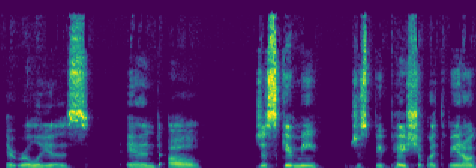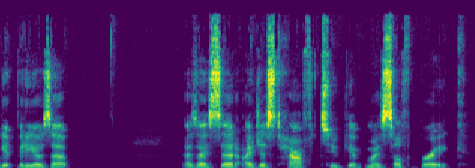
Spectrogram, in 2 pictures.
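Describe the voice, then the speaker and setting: A woman with a notably low voice talks straight to her viewers in a personal vlog. She is earnest and soft-spoken, her sinuses sound stuffy, and tears sit close behind her words. She speaks haltingly, with many pauses and restarts. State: tearful. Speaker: YouTube art channel creator.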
